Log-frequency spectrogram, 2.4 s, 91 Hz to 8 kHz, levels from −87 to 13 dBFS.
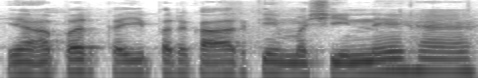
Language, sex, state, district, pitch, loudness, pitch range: Hindi, male, Punjab, Fazilka, 120 Hz, -16 LUFS, 115-135 Hz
